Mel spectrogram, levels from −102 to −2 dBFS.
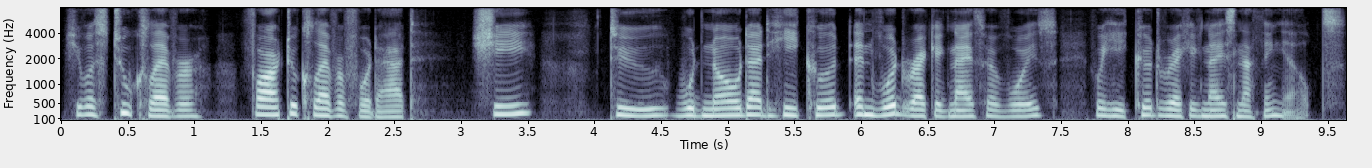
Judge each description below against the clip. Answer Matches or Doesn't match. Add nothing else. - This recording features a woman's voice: Matches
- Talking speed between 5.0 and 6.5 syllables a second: Doesn't match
